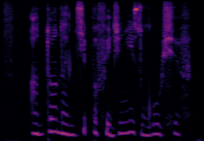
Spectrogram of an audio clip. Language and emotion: Russian, neutral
